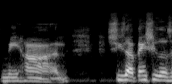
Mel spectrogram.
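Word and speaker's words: Mihan: am and then the the name m-i-h-a-n i think it's pronounced me han she's i think she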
